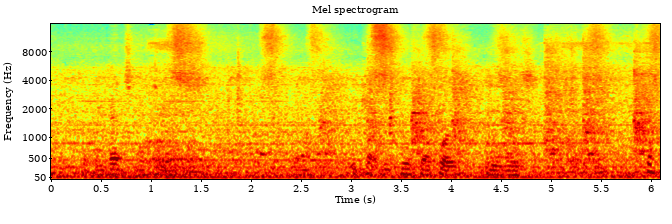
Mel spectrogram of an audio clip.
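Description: Microfiber cloth wiping across a car's painted bonnet, giving several short soft swishes over a low steady hum.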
